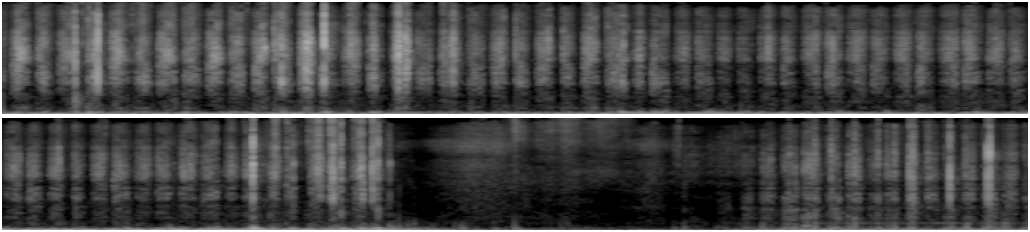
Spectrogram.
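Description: A stylus scratches the black coating off a flat scratch-off cardboard jigsaw puzzle, making a dense run of quick, rasping strokes over a heavy low rumble. The scratching drops off into near quiet for about a second and a half around the seven-second mark, then resumes at a steady pace.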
